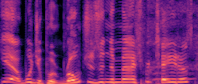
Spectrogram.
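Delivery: put-on high whiny defiant kid; high angry teen. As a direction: snap back like a sulky son. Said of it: "He's like".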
